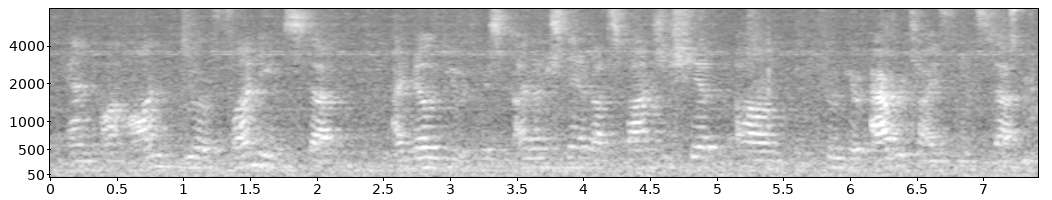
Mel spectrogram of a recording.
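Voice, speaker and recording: The speech comes at a moderate pace, with audible room echo and loud background noise. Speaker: community member. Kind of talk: public comment. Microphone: camera far.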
